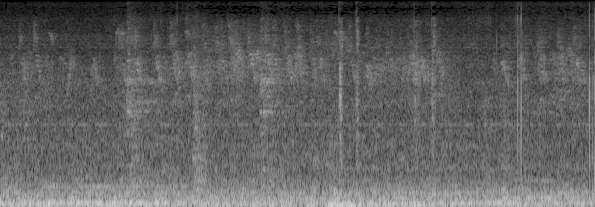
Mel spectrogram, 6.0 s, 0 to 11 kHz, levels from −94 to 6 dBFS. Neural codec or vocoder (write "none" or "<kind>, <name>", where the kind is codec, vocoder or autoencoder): none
